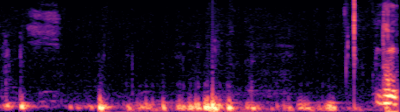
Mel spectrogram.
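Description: Microphone handling noise: irregular dull low thumps and rumbles as the microphone is handled or knocked. A woman starts speaking near the end.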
